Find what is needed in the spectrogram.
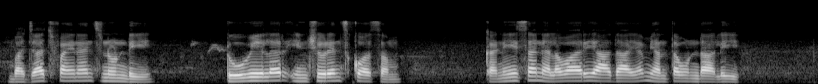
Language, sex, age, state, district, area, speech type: Telugu, male, 18-30, Andhra Pradesh, Eluru, rural, read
